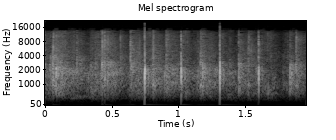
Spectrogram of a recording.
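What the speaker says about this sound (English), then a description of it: "On peut l'applaudir également s'il vous plaît, Gretchen." Thin applause from a small press conference audience for a snowboarder at the Winter X Games in Tignes, a brief patter of clapping with a few sharp, distinct claps standing out.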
